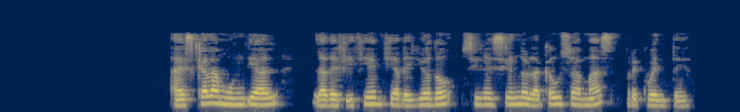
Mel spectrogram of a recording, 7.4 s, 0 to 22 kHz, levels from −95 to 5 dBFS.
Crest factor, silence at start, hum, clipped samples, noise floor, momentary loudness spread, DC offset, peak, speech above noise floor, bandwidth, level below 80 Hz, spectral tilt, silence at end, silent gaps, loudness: 18 dB; 1.7 s; 50 Hz at -45 dBFS; under 0.1%; under -90 dBFS; 11 LU; under 0.1%; -2 dBFS; over 72 dB; 7.6 kHz; -68 dBFS; -5 dB/octave; 0.55 s; none; -19 LUFS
